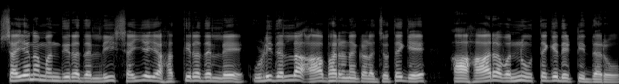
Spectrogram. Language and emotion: Kannada, neutral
